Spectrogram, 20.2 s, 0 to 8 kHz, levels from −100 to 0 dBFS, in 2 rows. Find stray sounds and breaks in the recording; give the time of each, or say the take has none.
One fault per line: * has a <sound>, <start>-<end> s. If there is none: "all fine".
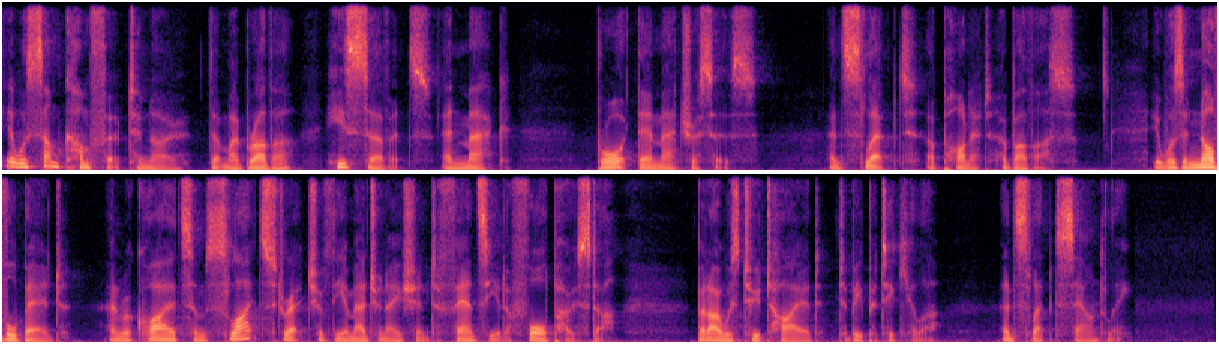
all fine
